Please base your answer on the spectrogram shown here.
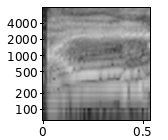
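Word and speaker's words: Iain: how to say it is it ien I think it's Ian Ian i a i in is a weird way to say Ian but okay he's been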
